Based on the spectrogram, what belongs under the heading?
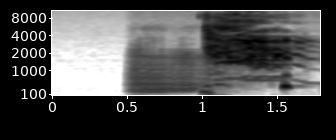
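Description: A single drawn-out fart, starting as a low buzzing tone and breaking into a wet, sputtering rasp, loud, ending with a short pop, with no talking.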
